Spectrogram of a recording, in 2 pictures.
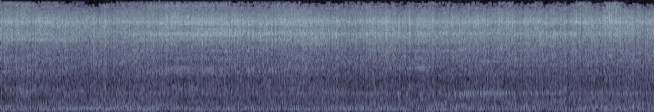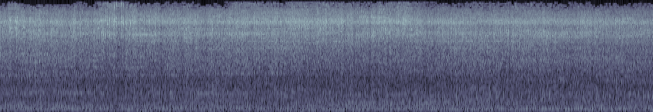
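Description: Many motor scooters running together as a group pulls away, making a dense, steady drone of small engines, with pitches rising and falling as individual scooters accelerate off.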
